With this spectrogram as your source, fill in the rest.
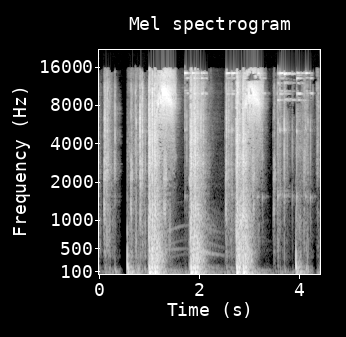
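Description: A rifle fires loud shots that echo off rock walls.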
